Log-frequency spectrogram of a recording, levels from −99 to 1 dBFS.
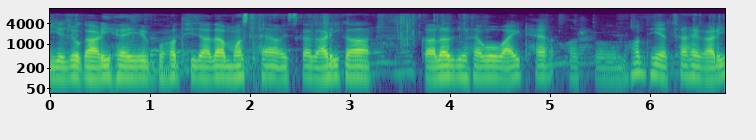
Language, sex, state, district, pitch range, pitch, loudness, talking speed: Hindi, male, Chhattisgarh, Kabirdham, 110-120 Hz, 115 Hz, -20 LUFS, 220 wpm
